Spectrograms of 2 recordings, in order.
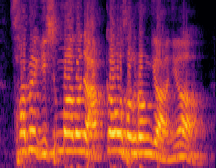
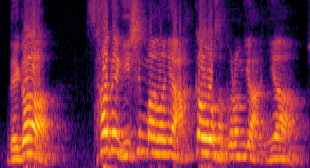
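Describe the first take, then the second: First: Higher, louder insistent denial; friend insisting. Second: Said in the usual way. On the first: Retold or imitated. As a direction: protest too much, unconvincingly. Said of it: "솔직히 아까웠겠죠". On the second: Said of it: "그랬더니 그 친구가".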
